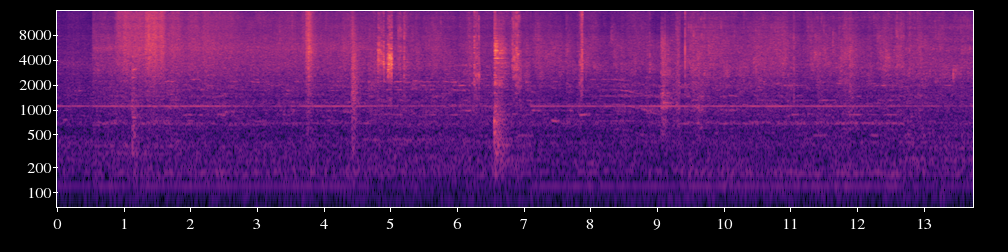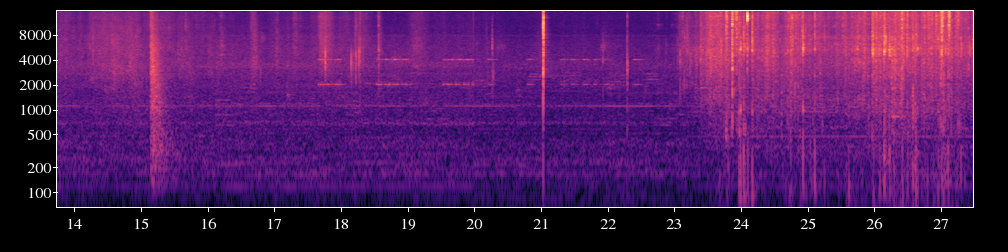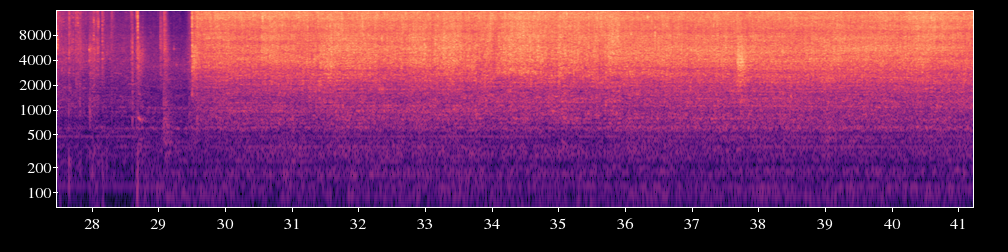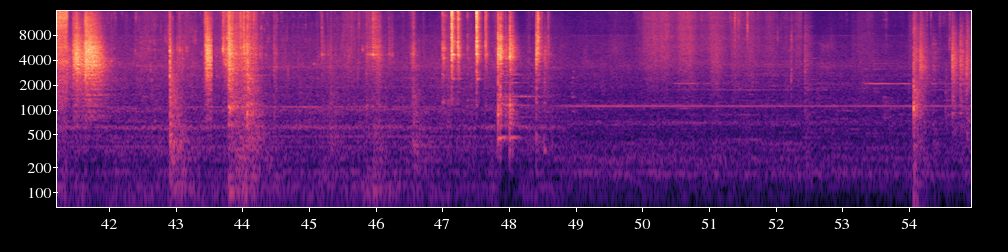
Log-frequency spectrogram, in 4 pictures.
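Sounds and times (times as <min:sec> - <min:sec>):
kitchen utensils clattering: 0:23.1 - 0:48.8
tap water running: 0:23.1 - 0:48.9.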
